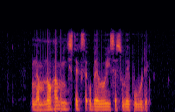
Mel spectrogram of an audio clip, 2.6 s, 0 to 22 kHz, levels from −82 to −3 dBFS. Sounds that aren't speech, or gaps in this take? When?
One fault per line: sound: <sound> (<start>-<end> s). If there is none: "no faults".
no faults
